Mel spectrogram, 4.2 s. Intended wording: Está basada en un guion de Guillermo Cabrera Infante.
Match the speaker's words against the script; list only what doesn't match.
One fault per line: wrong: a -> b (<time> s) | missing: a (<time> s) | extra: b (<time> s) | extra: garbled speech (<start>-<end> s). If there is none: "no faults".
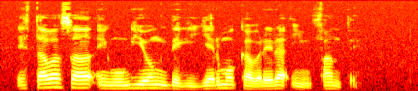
no faults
